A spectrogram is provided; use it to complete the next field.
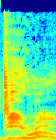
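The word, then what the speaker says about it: DRux: D Rux87, pronounced D Row. Oh, because he's using that EUX shit, like when the Saints say go.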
